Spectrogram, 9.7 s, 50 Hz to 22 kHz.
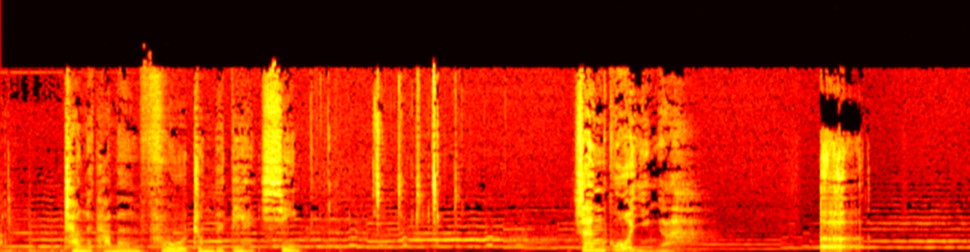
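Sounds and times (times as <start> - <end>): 
speech: 0.6 - 3.2, 5.8 - 6.9
loud satisfied burp: 8.2 - 8.8.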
